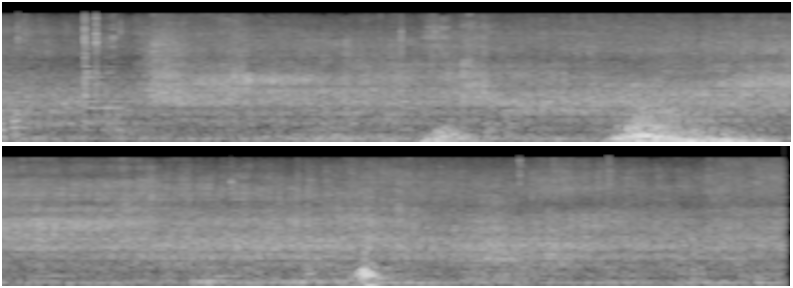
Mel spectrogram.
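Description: Gongura (sorrel) leaves sizzling in hot oil in a kadai while being stirred and turned with a perforated metal spatula, with soft knocks of the spatula against the pan and a louder, heavier scrape a little after three seconds.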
